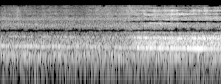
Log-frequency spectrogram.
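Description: A steady motor whine, slowly falling in pitch, with a second, higher tone joining about a second and a half in.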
